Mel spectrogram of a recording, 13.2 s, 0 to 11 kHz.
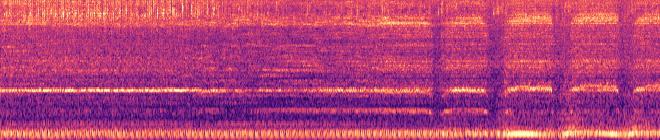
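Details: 6.0 V8-swapped Camaro restarted after tidying wiring and commanding the fuel pump on; uneven, lumpy idle with a throbbing low beat and speed dips: rough running, misfire from crossed coil wiring.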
